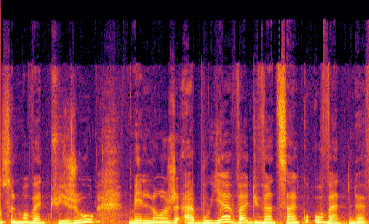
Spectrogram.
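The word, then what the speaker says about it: Habuhiah: Il s'appelle Abouya. Alors ça s'écrit H-A-B-U-H-I-A-H.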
